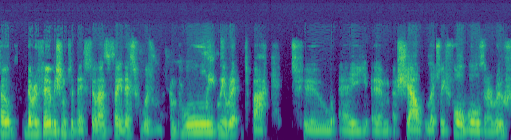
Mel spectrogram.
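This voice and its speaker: A man with a Staffordshire accent talks at a moderate pace and a medium pitch. His pitch swings very widely, and his loudness rises and falls a lot. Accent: Stoke-on-Trent (Potteries). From Stoke-on-Trent, English Midlands. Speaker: property investor and finance broker. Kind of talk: presentation on live webinar. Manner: halting, many fillers and repetitions.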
